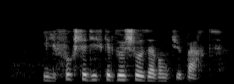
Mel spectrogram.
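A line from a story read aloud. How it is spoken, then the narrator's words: Tense voice. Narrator (French): reprit Monsieur Weasley d'une voix tendue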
